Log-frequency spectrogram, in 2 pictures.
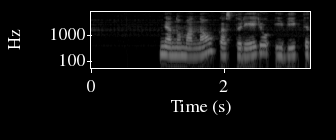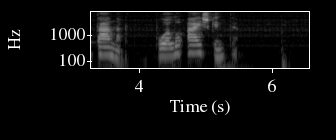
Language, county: Lithuanian, Marijampolė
